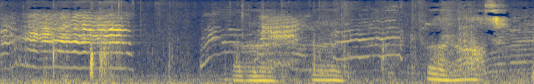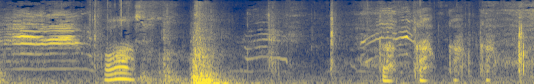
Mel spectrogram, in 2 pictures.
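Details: Stray street cats in Morocco, happy to greet the person who feeds them, give a string of short meows and drawn-out wavering cries, mixed with a man speaking and a loud thump.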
